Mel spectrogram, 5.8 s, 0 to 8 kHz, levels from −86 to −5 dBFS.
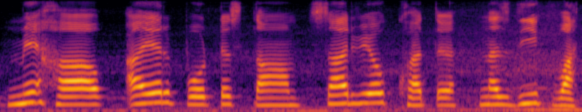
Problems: constant background noise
